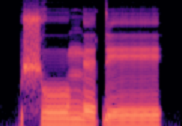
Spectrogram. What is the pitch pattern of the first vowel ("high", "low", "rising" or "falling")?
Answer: high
